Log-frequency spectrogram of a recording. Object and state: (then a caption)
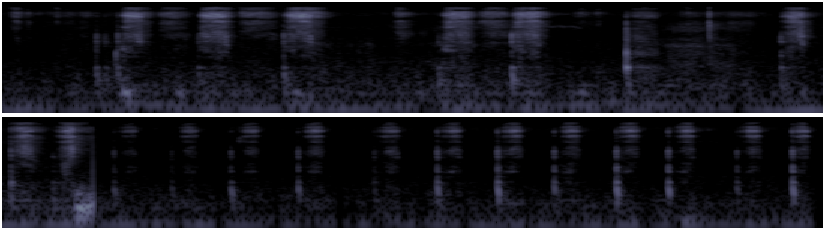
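Stylus on glass tablet screen. A plastic Apple Pencil tip taps and scratches across the large glass touchscreen of an iPad Pro in writing-like line strokes. Irregular rubbing strokes in the first half give way to a steady run of short, bright ticking taps. The result is a quiet, close sequence of dry scratches and clicks.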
